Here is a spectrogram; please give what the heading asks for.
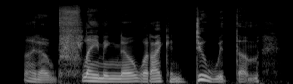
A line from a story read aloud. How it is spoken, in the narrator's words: Birgitta grumbled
